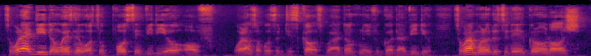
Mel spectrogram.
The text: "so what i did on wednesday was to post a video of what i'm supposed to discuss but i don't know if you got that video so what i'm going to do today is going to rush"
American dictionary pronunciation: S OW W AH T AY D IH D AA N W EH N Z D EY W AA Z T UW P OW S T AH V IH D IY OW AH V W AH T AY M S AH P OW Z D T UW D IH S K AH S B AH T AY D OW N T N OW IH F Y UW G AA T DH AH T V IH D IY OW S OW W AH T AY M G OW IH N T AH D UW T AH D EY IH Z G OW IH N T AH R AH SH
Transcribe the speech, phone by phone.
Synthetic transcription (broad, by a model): S OW W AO T AY D IH D AA N W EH Z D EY W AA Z T UW P OW S T AH V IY D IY OW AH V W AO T AY M S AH P OW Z T UW D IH S K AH S B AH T AY D OW N T N OW IH F Y UW G AA T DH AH T V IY D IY OW S OW W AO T AY M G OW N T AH D UW T AH D EY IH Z G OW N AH R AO SH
